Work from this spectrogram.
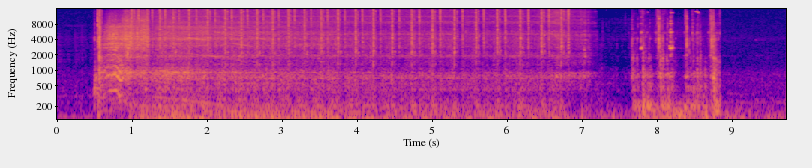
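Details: Ford Bronco, first run in 12 years after timing set to top dead center and new plug wires; fires into fast, even idle about six seconds then dies, brief refire sputters out, fuel starved after using fuel poured into the carb bowl.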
